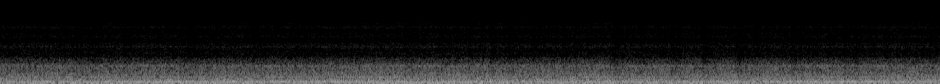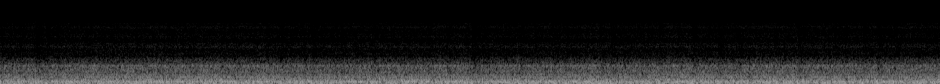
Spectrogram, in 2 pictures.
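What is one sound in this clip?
Wind rushes past the aircraft.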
